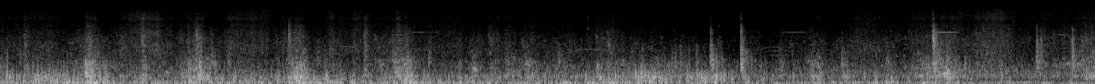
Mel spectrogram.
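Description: Motorboat under way, its engine running with a steady low rumble. Repeated splashes come about once a second as the hull slaps through small waves, with wind buffeting the microphone.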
